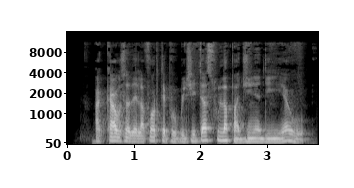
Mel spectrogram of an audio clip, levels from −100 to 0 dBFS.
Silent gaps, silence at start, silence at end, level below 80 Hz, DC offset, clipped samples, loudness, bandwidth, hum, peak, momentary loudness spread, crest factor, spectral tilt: none; 0.4 s; 0.2 s; -46 dBFS; under 0.1%; under 0.1%; -27 LUFS; 11.5 kHz; none; -8 dBFS; 8 LU; 18 dB; -7 dB/octave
